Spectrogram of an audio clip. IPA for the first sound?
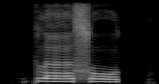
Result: p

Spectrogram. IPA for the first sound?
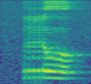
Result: r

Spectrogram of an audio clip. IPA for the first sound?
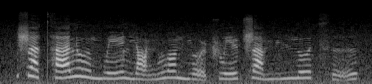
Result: ʂ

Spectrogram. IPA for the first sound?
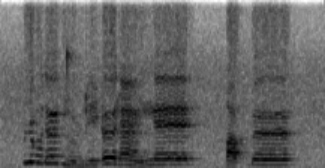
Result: ɳ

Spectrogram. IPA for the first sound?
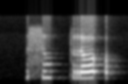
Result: s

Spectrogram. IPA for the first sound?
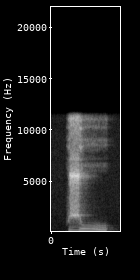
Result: ʒ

